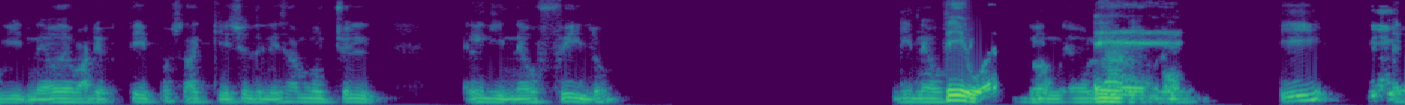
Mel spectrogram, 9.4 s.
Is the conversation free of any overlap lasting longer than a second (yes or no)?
no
